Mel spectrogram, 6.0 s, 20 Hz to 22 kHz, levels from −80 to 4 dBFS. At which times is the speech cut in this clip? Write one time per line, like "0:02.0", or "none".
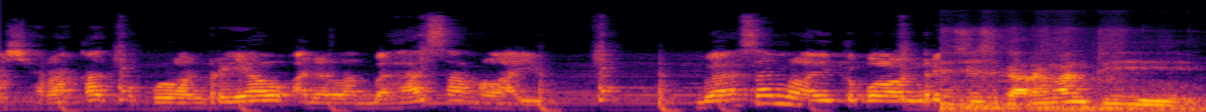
0:04.7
